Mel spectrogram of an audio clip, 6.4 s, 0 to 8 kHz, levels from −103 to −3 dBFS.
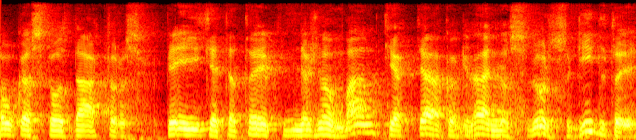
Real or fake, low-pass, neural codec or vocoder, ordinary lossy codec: fake; 7.2 kHz; vocoder, 44.1 kHz, 128 mel bands, Pupu-Vocoder; Opus, 64 kbps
